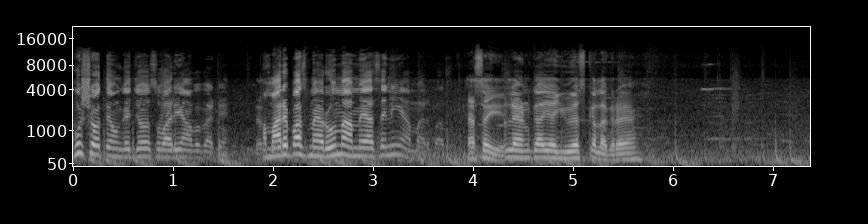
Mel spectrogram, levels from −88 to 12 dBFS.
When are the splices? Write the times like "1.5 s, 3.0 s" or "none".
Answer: 4.3 s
